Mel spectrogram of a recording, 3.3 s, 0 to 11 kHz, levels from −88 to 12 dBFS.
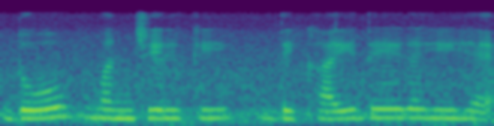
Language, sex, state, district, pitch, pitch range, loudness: Hindi, female, Maharashtra, Gondia, 220 Hz, 215-230 Hz, -14 LUFS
